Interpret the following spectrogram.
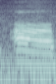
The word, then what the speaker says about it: herb: The way people pronounce like herbs. Some people say herb and then some people yeah, say herb. It's like the H is silent, you know.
